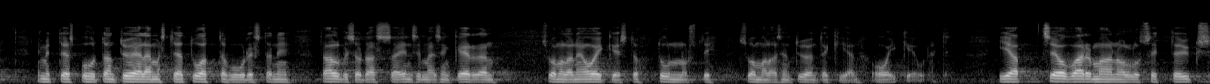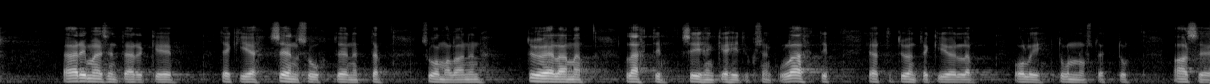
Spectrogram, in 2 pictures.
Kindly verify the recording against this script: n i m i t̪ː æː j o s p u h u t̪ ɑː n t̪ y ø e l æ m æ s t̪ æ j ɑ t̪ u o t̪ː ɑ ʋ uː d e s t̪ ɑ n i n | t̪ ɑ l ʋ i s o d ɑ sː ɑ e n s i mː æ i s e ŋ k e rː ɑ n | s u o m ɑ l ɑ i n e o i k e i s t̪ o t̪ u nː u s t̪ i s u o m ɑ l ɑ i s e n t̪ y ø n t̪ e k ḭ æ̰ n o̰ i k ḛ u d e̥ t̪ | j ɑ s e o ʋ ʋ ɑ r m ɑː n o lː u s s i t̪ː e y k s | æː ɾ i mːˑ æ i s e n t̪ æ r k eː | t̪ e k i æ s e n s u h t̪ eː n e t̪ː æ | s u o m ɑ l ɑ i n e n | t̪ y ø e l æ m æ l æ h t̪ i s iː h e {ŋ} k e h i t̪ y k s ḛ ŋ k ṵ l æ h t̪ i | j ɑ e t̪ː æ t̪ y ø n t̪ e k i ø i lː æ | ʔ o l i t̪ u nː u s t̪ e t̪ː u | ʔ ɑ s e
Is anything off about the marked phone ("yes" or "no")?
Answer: no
